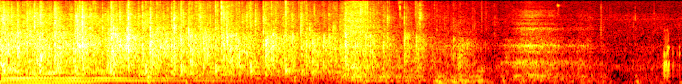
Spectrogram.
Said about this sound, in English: Clap your hands if you're ready for God's word, everybody.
